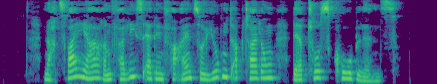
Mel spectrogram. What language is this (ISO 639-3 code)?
deu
